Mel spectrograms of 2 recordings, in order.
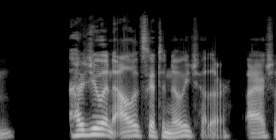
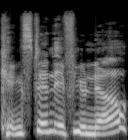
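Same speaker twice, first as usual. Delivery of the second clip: high, loud, mock-snobby, tossed-off delivery. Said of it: "Dude, what a douche".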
